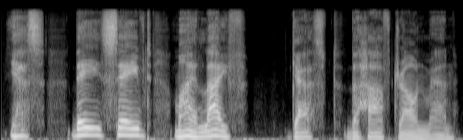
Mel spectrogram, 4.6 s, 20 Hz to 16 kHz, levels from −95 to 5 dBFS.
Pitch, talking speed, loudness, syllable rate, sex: 130 Hz, 105 wpm, -17 LUFS, 3.7 syllables/s, male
